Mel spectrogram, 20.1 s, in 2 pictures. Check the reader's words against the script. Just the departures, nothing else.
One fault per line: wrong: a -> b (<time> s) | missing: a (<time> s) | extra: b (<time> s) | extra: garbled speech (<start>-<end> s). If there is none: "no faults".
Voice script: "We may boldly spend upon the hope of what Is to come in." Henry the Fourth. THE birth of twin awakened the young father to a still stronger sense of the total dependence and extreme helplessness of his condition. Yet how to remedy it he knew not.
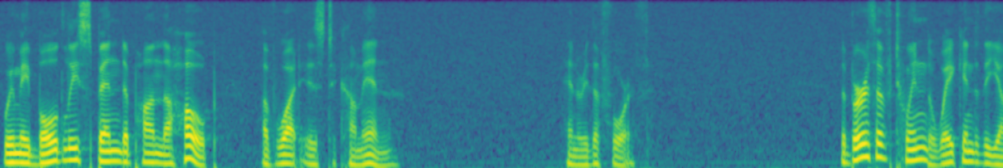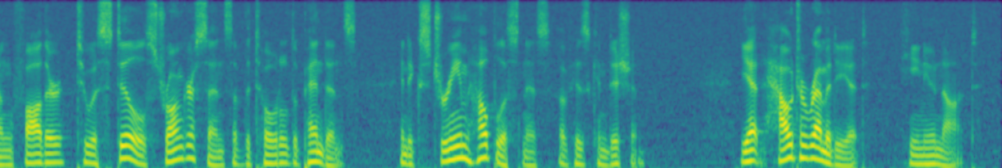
no faults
